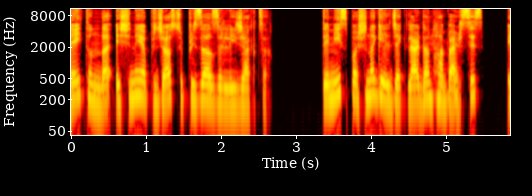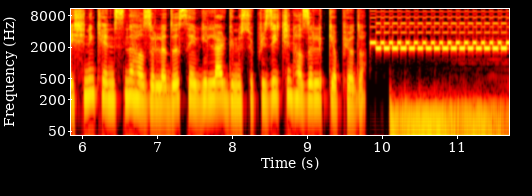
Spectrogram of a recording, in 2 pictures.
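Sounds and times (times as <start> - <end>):
speech: 0.0 - 2.7, 3.4 - 10.3
telephone ringing with an electronic trill: 9.8 - 11.6
low rumbling hum: 10.1 - 11.6.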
